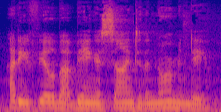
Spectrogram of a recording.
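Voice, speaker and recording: Actress doing tough female commander for a game, low voice, straight to the point. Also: fairly even intonation, fast talker, a little mellow, slight background noise, close to an everyday voice. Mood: businesslike. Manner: direct, controlled. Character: firm, self-assured female military commander. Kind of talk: video game voice acting.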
